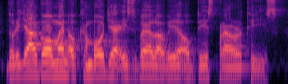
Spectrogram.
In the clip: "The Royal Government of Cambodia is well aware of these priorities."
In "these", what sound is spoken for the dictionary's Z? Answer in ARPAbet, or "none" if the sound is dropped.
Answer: S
